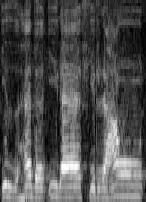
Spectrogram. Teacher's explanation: لم تقلقلي جيدا هذه الباء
